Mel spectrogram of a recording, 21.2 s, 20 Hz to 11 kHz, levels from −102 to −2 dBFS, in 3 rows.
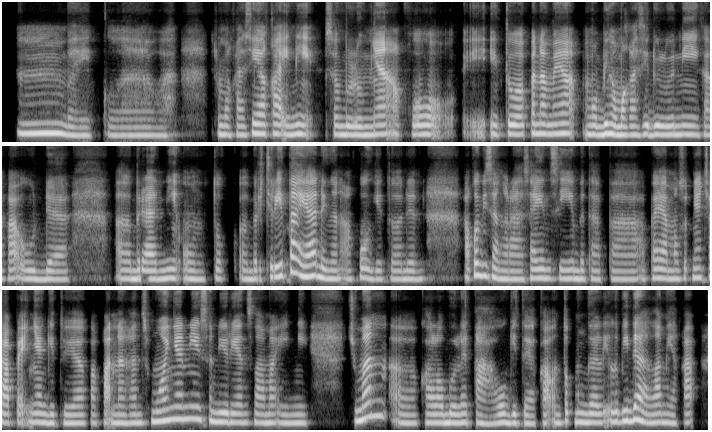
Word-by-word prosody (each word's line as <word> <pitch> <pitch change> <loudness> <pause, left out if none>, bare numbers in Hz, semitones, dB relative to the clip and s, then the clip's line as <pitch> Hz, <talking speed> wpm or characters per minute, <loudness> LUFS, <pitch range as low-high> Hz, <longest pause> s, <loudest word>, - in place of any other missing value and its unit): Mmm, 235 0 +3
baiklah. 185 0 -5
Wah 185 0 -7 0.4
terima 205 -1 -2
kasih 200 +2 -2
ya, - - +5
Kak, 220 -2 +4
ini 210 0 +1
sebelumnya 205 0 +3
aku 210 - -10 0.5
itu 220 -3 -4
apa 210 +2 +1
namanya, 225 0 +4
mau 210 -1 0
bilang 210 -1 +5
makasih 205 +1 0
dulu 205 -1 +3
nih 205 0 0
Kakak 205 +1 -2
udah, 190 -1 -1 0.5
eee, 205 -1 -3
berani 200 +1 +1
untuk, 195 +1 -5
eee, 200 -2 -5
bercerita 235 - +2
ya 260 -2 +7
dengan 210 -5 0
aku 210 +2 -4
gitu 195 0 -7
dan 190 0 -4 0.4
aku 285 -1 +2
bisa 250 -4 +1
ngerasain 195 +2 0
sih 200 -1 -2
betapa 190 -1 -6
apa 215 +2 -3
ya 210 - +2
maksudnya 205 +2 -2
capeknya 215 +1 +2
gitu 195 0 -3
ya, 195 0 -1
Kakak 195 0 -2
nahan 195 0 0
semuanya 245 +7 +3
nih 290 0 +2
sendirian 220 -6 0
selama 200 -1 -3
ini. 195 0 -3 0.4
Cuman, 320 +9 +4
eee, 195 -1 -3
kalau 200 0 +1
boleh 200 0 +1
tahu 195 0 -1
gitu 195 0 -3
ya, 185 - -2
Kak, - - -3
untuk 205 +3 -4
menggali 215 +1 0
lebih 235 +2 +3
dalam 210 -6 +4
ya, 195 -2 -3
Kak, 205 +2 -4
205 Hz, 175 wpm, -24 LUFS, 195-220 Hz, 0.5 s, ya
